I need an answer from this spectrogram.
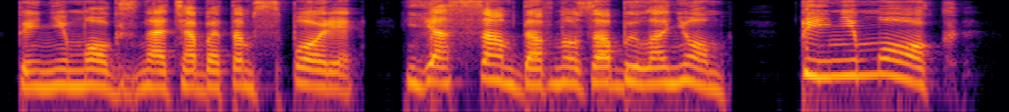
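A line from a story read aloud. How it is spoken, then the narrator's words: Roaring. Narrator (Russian): взревел Костя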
